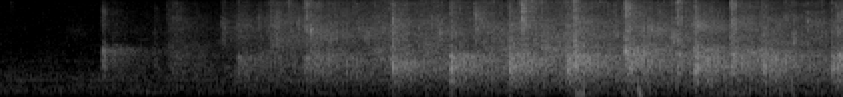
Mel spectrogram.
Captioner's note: applause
